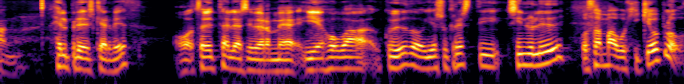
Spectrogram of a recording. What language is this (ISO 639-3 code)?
isl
